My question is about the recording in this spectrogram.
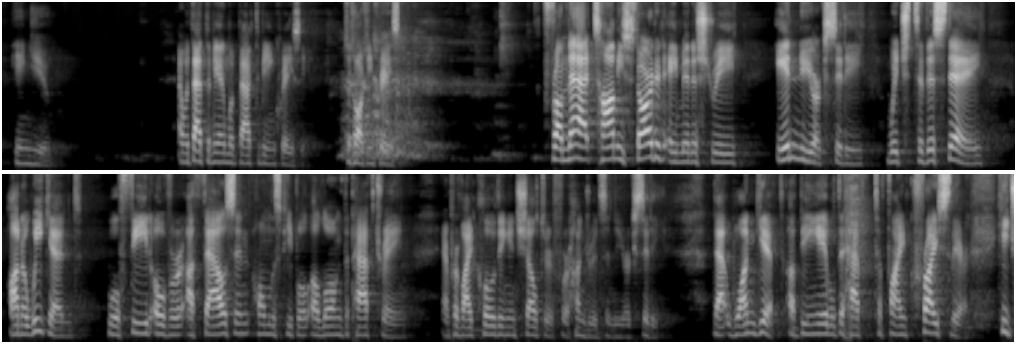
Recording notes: delivers his keynote address during a Catechetical Immersion Day at Franciscan University of Steubenville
